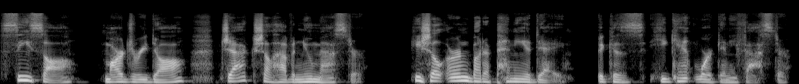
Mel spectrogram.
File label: male US, classic rhymes; See Saw Margery Daw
